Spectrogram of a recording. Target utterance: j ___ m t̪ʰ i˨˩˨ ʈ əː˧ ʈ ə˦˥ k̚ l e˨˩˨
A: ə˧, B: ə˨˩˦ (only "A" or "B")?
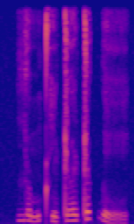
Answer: B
